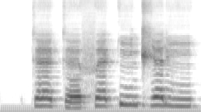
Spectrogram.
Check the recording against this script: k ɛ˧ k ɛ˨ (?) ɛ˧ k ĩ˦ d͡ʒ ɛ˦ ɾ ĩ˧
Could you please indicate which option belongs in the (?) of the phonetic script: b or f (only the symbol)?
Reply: f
